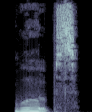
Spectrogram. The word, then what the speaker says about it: WPPSS: on July 25 1983 wppss pronounced with Macabre humor whoops announced that it was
